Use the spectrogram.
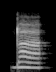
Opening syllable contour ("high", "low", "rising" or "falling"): falling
